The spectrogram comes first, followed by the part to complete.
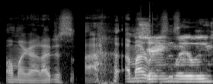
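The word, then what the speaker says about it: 张伟丽: And Zhang Weili, it's like, did I just say her name wrong? Oh my god, am I Zhang Weili? Zhang Weili.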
